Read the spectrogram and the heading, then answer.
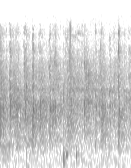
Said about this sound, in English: And before I move on, I just have to thank God for our young people. And please just give them a quick round of applause.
